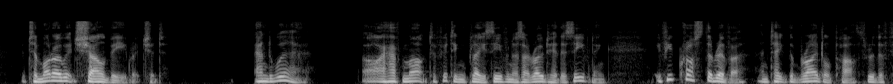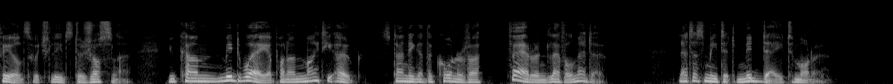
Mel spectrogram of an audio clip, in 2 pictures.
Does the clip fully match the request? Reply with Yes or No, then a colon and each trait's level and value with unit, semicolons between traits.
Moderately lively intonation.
Yes: average, 4.9 semitones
